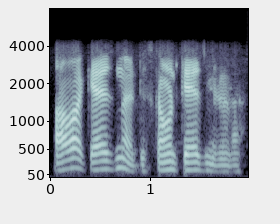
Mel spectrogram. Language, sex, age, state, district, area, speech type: Kashmiri, male, 18-30, Jammu and Kashmir, Shopian, urban, conversation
